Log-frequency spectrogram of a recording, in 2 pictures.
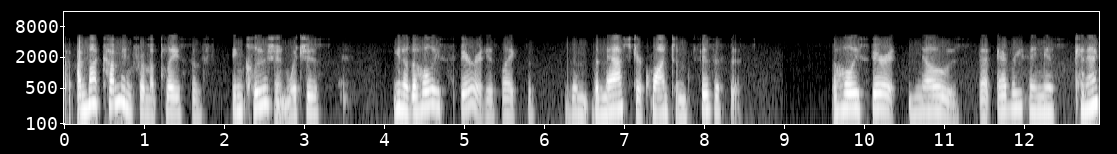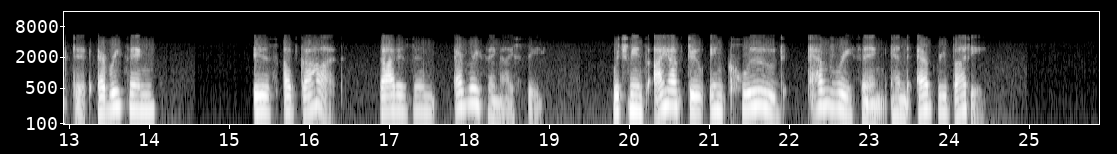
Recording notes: ACIM Daily Conference Call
